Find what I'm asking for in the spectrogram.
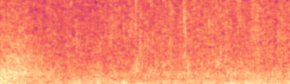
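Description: Steady rain falls in the survival video game Survival: Fountain of Youth, a dense, even hiss of drops at moderate volume with no other sounds.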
